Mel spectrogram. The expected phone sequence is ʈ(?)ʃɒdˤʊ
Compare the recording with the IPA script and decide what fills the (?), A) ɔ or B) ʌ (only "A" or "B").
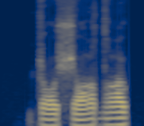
A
